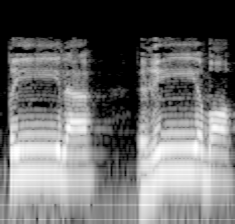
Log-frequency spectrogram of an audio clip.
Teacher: لاحظوا بأن القاف ضعفت جدا والغين ضعفت جدا لما انكسرت · Term: التفخيم النسبي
